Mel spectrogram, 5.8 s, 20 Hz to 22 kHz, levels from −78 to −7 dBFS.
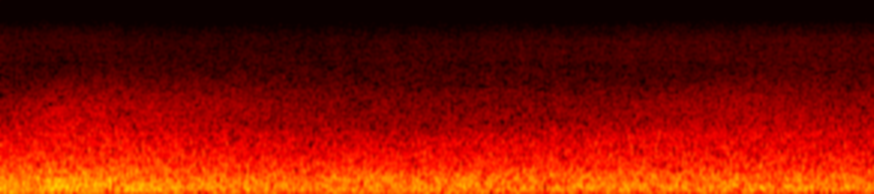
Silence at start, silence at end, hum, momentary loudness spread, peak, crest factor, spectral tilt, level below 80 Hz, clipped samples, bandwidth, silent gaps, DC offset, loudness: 0 s; 0 s; none; 4 LU; -18 dBFS; 14 dB; -6.5 dB/octave; -46 dBFS; under 0.1%; 16.5 kHz; none; under 0.1%; -34 LUFS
